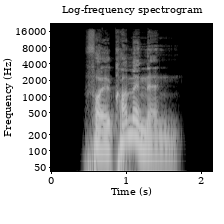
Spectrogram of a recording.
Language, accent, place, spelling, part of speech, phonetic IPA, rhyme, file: German, Germany, Berlin, vollkommenen, adjective, [ˈfɔlkɔmənən], -ɔmənən, De-vollkommenen.ogg
- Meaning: inflection of vollkommen: 1. strong genitive masculine/neuter singular 2. weak/mixed genitive/dative all-gender singular 3. strong/weak/mixed accusative masculine singular 4. strong dative plural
